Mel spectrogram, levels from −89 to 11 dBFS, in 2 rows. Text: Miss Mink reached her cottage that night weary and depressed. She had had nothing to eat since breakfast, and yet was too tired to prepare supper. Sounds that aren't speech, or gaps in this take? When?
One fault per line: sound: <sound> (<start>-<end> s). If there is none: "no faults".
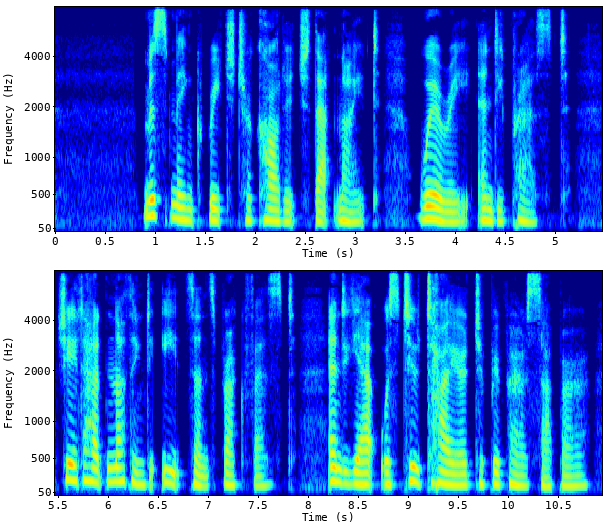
no faults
